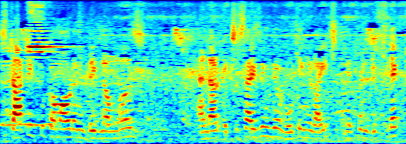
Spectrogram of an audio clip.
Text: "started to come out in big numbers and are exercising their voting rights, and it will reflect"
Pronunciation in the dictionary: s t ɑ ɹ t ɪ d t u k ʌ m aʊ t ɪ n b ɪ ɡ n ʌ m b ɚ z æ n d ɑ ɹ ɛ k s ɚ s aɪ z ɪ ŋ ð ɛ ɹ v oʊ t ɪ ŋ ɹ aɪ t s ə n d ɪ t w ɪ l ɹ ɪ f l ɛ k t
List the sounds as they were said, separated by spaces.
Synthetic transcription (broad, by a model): s t ɑ ɹ t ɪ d t u k ʌ m aʊ t ɪ n b ɪ ɡ n ʌ m b ɚ z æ n d ɑ ɹ ɛ k s ɚ s aɪ z ɪ ŋ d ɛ ɹ v oʊ t ɪ ŋ ɹ aɪ t s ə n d ɪ t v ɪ l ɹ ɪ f l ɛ k t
